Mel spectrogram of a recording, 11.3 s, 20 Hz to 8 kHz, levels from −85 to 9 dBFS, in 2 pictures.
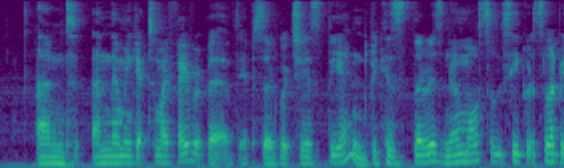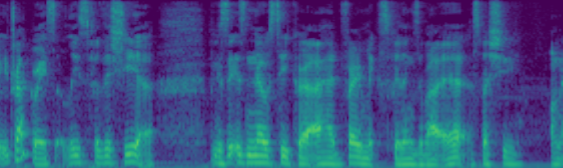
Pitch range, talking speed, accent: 95-120 Hz, 235 wpm, British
